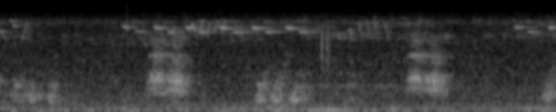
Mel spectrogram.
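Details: A male black redstart gives thin, high-pitched notes in quick, uneven runs, over steady outdoor background noise with a few lower, rough bursts.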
